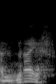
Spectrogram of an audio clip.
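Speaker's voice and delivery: low "knife", "naif" ending on F. Shown as a demonstration. Teacher pointing out the F, knife as "naif". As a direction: sound the final F of "knife". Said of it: "Ada F-nya".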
